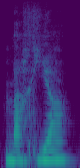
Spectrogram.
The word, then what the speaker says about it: Mardja: qu'elle s'appelle mardja alors c'est maria en prononciation néerlandaise mais ça s'écrit mardja j'avais jamais fait le rapprochement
